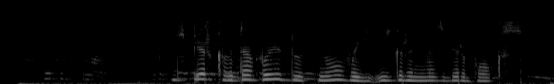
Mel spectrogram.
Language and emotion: Russian, neutral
